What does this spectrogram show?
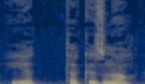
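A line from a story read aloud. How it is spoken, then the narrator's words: Mumbling. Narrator (Russian): бормотал он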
